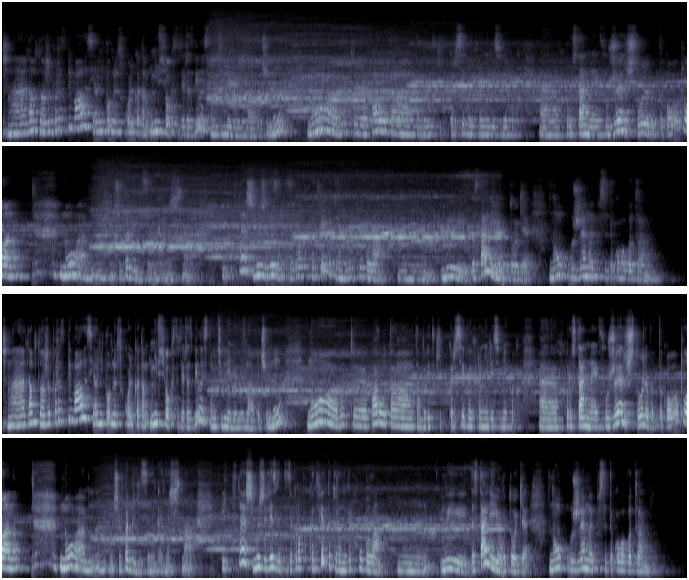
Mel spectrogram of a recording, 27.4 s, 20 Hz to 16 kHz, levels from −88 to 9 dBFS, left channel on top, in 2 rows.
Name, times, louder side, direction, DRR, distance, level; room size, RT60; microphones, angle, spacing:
voice 1, 0.0-14.0 14.3-21.3 21.6-26.6, right 5 dB, 90° right, 9 dB, 0.4 m, -29 dB
sound 1, 4.1-23.7, left 4 dB, 60° left, 0.5 m, -36 dB
3.5 x 2.1 x 3.7 m, 0.67 s
head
